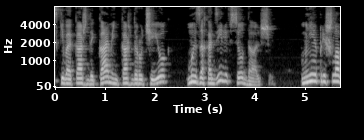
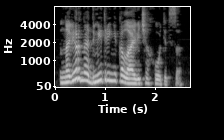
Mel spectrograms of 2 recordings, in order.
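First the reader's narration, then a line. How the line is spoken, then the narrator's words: Calm reply. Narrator (Russian): спокойно отозвался Селиверстов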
